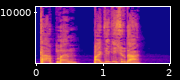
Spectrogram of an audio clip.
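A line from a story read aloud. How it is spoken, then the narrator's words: Abrupt shout. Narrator (Russian): мистер Пиквик отрывисто крикнул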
